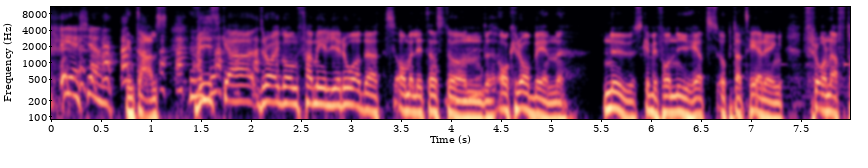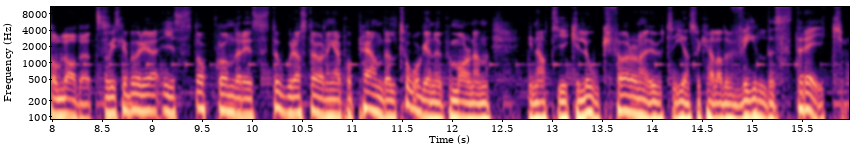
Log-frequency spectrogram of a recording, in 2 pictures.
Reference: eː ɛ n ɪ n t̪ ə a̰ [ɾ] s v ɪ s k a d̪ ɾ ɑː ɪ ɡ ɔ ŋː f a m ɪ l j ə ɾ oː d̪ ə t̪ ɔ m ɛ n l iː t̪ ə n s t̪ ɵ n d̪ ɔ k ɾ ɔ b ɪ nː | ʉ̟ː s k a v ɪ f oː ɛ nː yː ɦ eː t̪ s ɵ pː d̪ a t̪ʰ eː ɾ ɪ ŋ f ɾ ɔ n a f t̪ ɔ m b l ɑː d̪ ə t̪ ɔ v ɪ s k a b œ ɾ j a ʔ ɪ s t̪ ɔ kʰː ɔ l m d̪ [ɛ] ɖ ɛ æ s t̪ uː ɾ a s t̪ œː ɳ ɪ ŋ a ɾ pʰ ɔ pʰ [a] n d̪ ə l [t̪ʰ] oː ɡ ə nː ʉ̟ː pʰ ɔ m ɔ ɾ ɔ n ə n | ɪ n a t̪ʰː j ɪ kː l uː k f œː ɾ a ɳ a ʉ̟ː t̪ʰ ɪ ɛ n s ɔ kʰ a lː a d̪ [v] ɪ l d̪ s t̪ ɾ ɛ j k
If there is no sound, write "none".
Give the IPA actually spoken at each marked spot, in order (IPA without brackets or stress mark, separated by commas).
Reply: l, æ, ɛ, t̪ʰ, v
